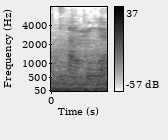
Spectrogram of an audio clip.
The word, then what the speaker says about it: Kamala: for me um like i was pronouncing it um kamala harris and it's like no it's kamala harris it's like okay well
